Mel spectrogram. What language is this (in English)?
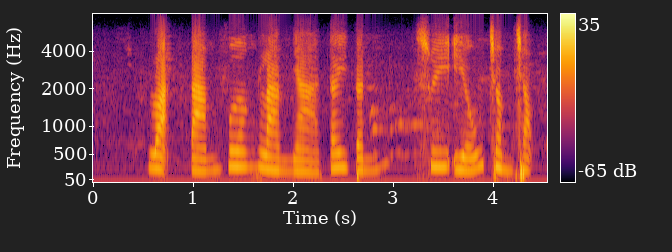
Vietnamese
